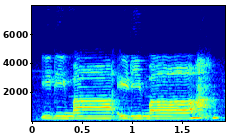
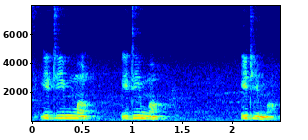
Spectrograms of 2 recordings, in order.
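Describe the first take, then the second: First: EDEMA as "ee-dee-MAA", long rising last A; old mispronunciation. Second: EDEMA as "ee-DEE-muh", falling on a short uh; British pronunciation. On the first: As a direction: say EDEMA wrongly, dragging out the "maa". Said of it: "I used to pronounce it as". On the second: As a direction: say EDEMA with a short, weak ending. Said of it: "British, according to British". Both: Shown as a demonstration.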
